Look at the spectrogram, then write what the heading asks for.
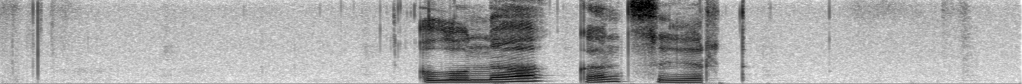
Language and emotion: Russian, neutral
